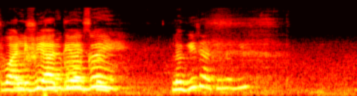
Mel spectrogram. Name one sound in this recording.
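A young girl speaks with animation close by.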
